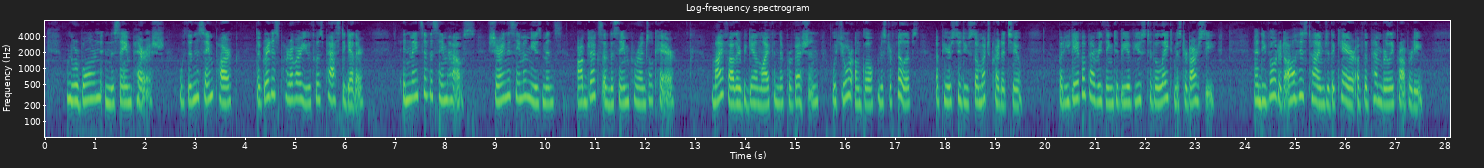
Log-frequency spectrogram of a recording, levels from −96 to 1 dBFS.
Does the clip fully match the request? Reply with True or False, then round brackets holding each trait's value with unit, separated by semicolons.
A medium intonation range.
True (3.1 semitones)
